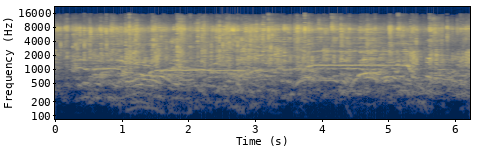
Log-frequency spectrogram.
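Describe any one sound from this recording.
A young man shouts to the crowd through a microphone.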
